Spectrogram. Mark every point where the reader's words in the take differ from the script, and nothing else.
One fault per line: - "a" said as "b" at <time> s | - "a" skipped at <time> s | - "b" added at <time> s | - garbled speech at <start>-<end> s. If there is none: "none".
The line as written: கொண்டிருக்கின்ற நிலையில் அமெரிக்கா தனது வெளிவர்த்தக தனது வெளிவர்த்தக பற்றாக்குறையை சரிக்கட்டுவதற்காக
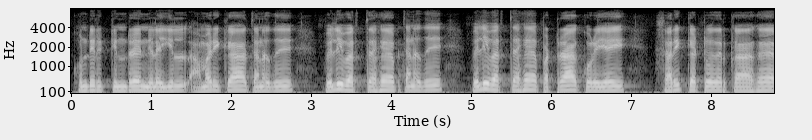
none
